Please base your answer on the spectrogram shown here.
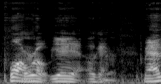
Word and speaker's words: Poirot: So like, think about like, moi, like, Yeah, Poirot. so it's Poi, P-O-I, Ro, R-O-T. There's a silent T. So it's just Poirot. Poirot.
